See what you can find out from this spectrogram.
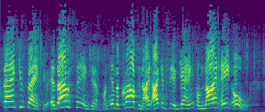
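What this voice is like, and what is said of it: Brooklyn talk with Texas accent. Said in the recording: “This girl talks Brooklyn with a Texas accent.”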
